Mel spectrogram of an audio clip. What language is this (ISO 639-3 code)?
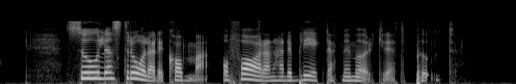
swe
